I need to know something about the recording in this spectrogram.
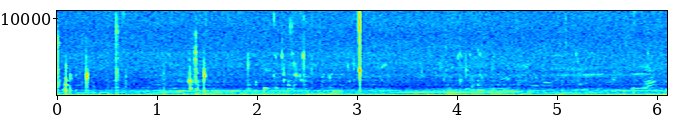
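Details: Whale recorded underwater with a GoPro off Maui during whale watching; a long, level moaning tone swells and bends upward midway, with scattered clicks and a heavy low rumble of water and boat noise.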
